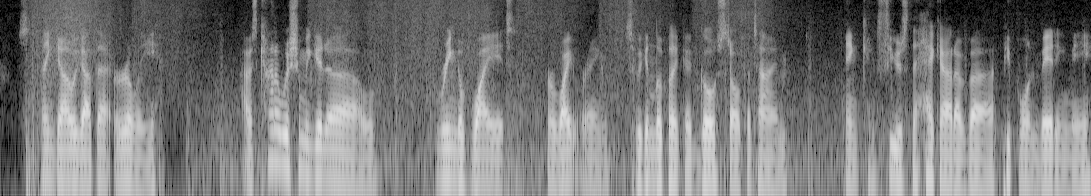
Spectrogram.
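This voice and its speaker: Noticeable noise runs in the background. The man's voice sits at a medium pitch. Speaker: gaming youtuber. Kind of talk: gameplay commentary. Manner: fast; casual, filler-heavy.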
